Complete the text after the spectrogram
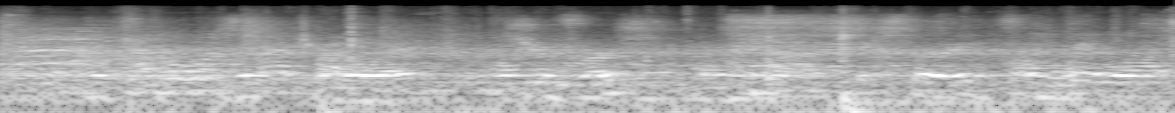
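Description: Trading cards rustle and slide in hands.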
